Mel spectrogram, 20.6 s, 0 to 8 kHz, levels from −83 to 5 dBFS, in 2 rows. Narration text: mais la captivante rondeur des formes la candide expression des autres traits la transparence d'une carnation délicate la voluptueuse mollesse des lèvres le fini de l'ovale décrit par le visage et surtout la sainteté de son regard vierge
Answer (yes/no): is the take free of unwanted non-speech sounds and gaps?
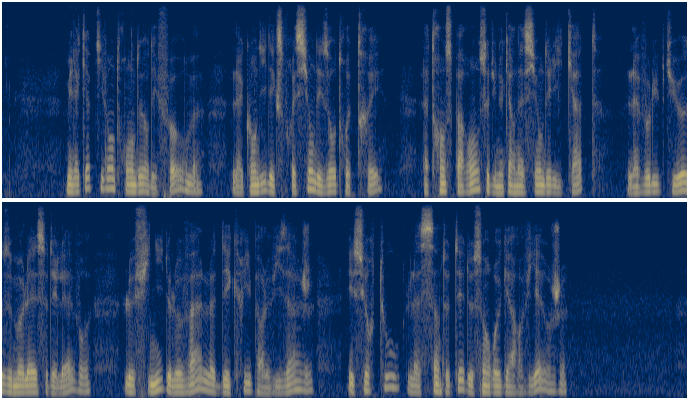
yes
